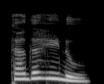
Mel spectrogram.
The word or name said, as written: ತಗಹಿಡು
